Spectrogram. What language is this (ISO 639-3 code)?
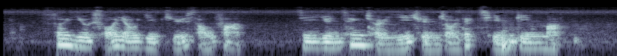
yue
